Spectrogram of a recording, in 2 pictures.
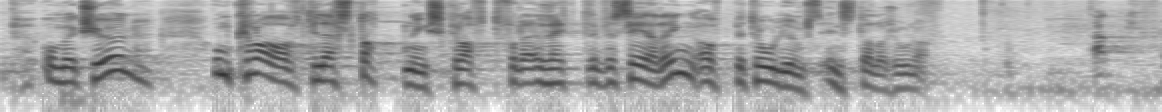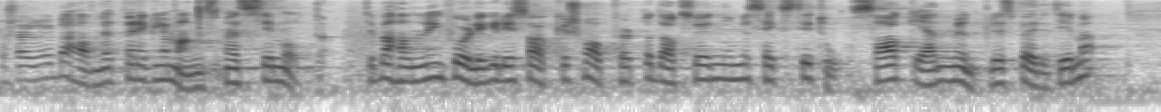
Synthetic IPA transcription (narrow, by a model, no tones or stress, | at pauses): pɔmɛːɡʃøːl | ʊmkʰɾɑːʋt̪ʰɪlæʂt̪ɑt̪nɪŋskʰɾɑft̪fɔɾɛlɛkt̪ɾɪfɪseːɾɪŋɑʋpʰɛt̪ʰɾuːlɪʉmsɪnst̪ɑlɑʃuːnɑ̰ɾ | t̪ʰɑkfɔʂɑnʋɪbəhɑnd̪lət̪̚pʰɔɾɛɡləmɑŋsmɛsɪmo̰ːt̪ə̥t̪ʰɪlbəɦɑnd̪lɪŋfoːɾəɭɪɡːəɖɪsɑːkəʂɔmɔpføːʈ̚pʰɔd̪ɑːɡsœʏnnʊmːəɾsɛkst̪ɪt̪ʰṵːsɑːkeːnmʉnt̪lɪspœɾət̪ʰiːmə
